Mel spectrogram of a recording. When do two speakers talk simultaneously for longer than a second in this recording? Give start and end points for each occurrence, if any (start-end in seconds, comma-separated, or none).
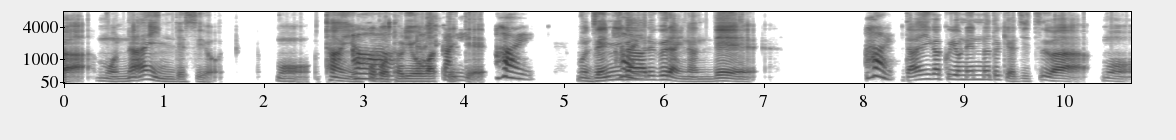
2.9-4.2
